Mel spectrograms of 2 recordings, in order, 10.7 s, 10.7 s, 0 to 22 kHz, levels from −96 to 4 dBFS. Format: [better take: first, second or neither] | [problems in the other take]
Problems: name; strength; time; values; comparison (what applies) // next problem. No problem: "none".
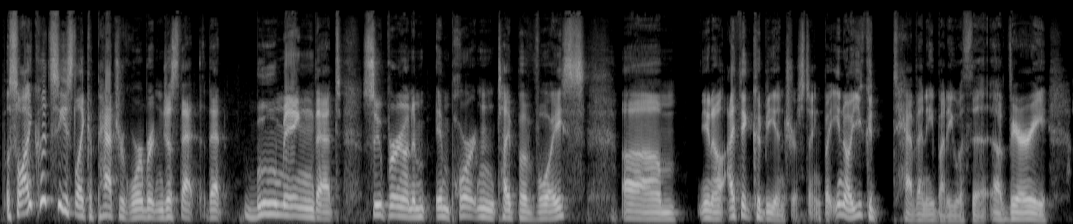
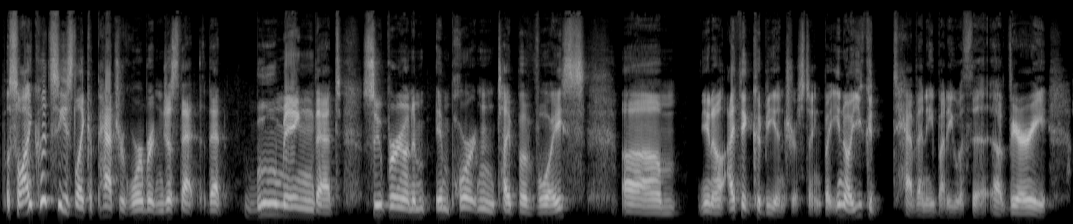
first | thin; very; fading below 350 Hz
